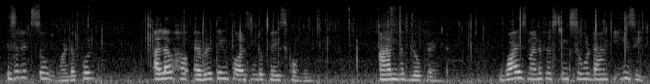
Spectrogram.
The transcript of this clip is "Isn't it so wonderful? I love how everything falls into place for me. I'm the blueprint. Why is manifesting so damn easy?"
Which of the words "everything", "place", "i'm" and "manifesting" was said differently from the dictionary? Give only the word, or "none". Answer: everything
